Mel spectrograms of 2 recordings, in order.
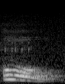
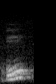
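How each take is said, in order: First: The vowel is held long. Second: The vowel is short.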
